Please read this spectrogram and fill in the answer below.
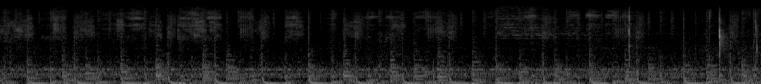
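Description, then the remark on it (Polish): Steady scratchy rubbing of a pen writing a person's name on a paper card, a continuous soft rasp with small irregular strokes and a couple of faint taps near the end, no voices. “Ja napiszę, znaczy ty musisz napisać po prostu, jak on się nazywał”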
